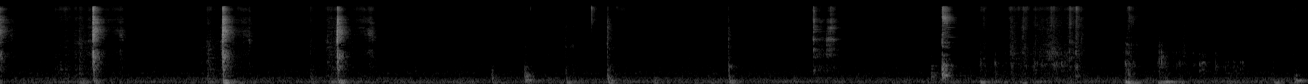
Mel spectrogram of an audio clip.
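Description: Kitchen knife chopping strawberries on a chopping board: about ten sharp, unevenly spaced knocks of the blade striking the board.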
